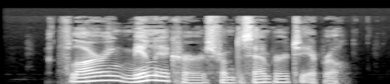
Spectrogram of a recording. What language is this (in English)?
English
